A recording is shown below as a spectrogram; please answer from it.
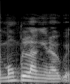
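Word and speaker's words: Montblanc: 몽블랑 예 몽블랑이라고 읽어요. 그 몽 이게 불어는 불어 불어에 비하면 영어는 굉장히 양반이에요. 불어는 발음하기가 더 어려워요. 스펠링 보고 발음하기가 자음을 안 읽고요.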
